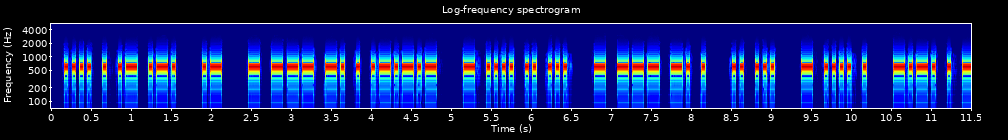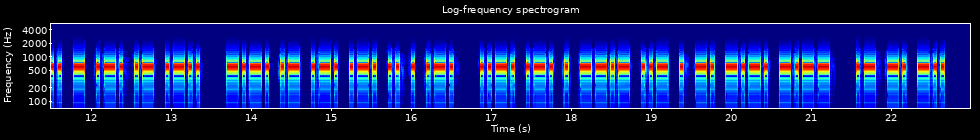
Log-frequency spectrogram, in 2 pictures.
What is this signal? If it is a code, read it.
Morse code, heard as a keyed tone, about 25 wpm, 600 Hz. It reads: HEAR A TONE. THIS TONE IS THE CENTRAL CARRIER FREQUENCY AND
